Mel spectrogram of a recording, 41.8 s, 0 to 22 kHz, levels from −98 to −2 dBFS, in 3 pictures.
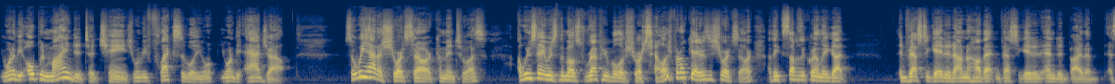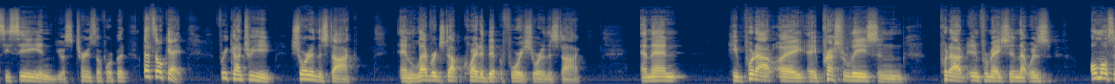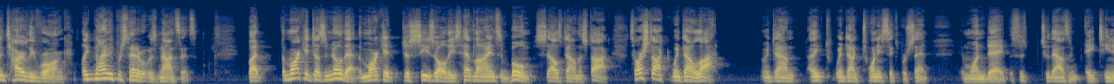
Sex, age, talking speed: male, 50-69, 210 wpm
